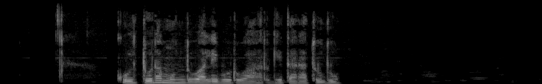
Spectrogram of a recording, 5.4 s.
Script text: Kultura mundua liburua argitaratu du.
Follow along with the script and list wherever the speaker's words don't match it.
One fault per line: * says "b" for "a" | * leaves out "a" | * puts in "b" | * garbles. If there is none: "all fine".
all fine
